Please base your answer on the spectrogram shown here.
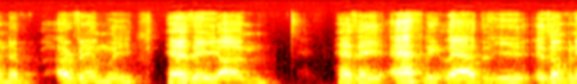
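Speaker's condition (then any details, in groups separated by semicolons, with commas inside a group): Severe cerebral palsy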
